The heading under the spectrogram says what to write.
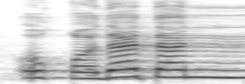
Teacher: عقدتن نون مشدد ہے تو غنہ بھی ہوگا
